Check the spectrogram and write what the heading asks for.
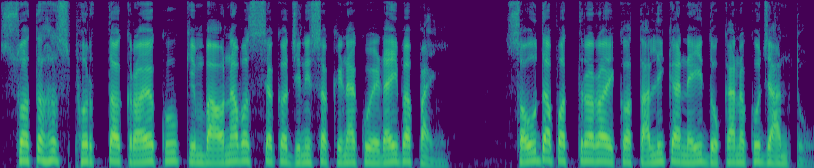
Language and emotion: Odia, neutral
